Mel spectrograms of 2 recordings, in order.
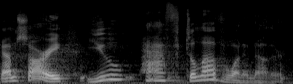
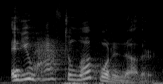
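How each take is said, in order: First: Sorry-to-break-it-to-you delivery; mock apologetic. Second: Said in the usual way. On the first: Shown as a demonstration. Pastor breaking bad news to the congregation, mock apology. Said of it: "Sometimes it's bad news". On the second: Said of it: "Sometimes it's bad news, like".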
